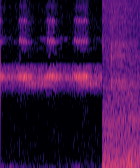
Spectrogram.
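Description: A comic 'crickets' sound effect: a steady high cricket trill pulsing about three times a second. It cuts off suddenly about one and a half seconds in, giving way to the low rumble of a car cabin.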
